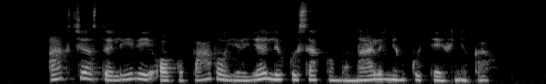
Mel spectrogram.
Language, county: Lithuanian, Kaunas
